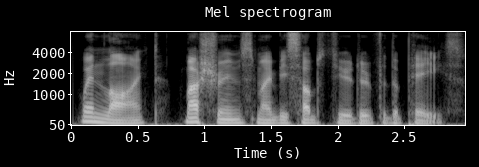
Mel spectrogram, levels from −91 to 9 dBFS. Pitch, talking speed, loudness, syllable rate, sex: 100 Hz, 185 wpm, -21 LUFS, 5.3 syllables/s, male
